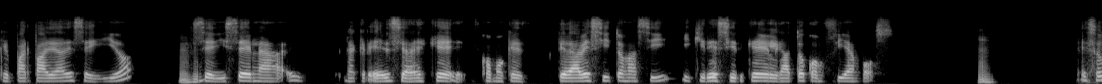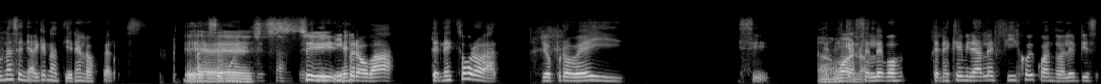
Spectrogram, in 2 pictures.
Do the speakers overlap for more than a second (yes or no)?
yes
